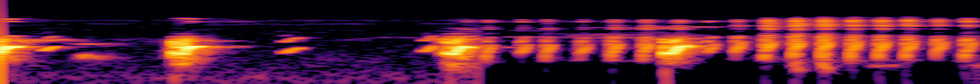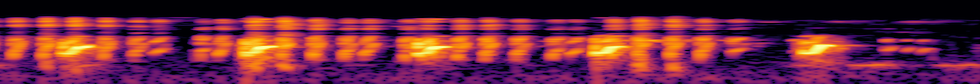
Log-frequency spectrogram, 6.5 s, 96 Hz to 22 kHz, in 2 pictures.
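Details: White-breasted waterhen lure call: hoarse 'ruak' notes repeated about every 0.6 seconds, overlaid with a fast rattling chatter of short pulses and a higher, thin trilling in the middle stretch.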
